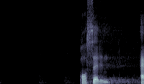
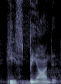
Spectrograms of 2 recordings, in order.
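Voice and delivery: ordinary talk, nothing marked

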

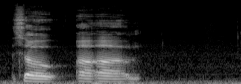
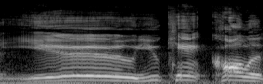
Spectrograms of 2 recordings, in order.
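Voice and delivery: mock disbelief; 3 semitones higher, much slower than usual. Mock response to offensive Nazi comparison.

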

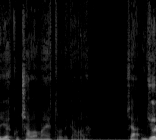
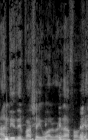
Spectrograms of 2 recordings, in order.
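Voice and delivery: louder, higher, laughing as you speak; amused, laughing; 5 semitones higher, 14 dB louder than usual. Real, not acted. Host to guest who chimed in, laughing. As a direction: tease warmly through a laugh.

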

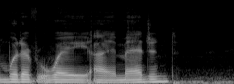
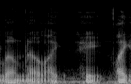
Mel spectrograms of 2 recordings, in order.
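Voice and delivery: whispered to himself; 5 semitones lower, 6 dB quieter than usual. Retold or imitated. Planning a nod to stranger.

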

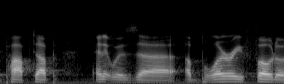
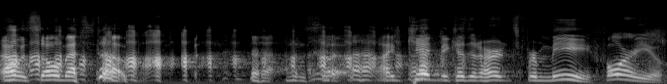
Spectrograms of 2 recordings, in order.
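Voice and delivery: higher voice, breaking up with laughter; laughing; 6 semitones higher, 4 dB louder, slower than usual. Real, not acted. Cohost admits the joke hurts, laughing helplessly. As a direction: try to talk through laughter you can't hold back. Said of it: "He wants to laugh so bad".

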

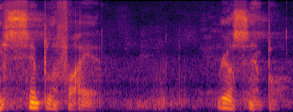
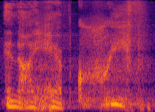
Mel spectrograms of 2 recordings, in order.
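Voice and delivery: hushed whisper, slowing at the end; slower than usual. Retold or imitated. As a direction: breathe it out like a confession. Father's testimony, continued.

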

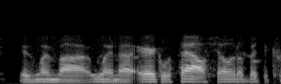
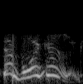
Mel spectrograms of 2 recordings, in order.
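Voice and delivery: mock audience member. Quoting audience member at the show.

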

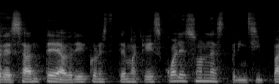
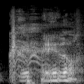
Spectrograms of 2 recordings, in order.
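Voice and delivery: loud, higher Chilango "qué pedo" at the locals; mock Chilango scolding; 6 semitones higher, 12 dB louder than usual. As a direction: jab at the Guadalajara folks in a Chilango accent. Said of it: "pinches tapatíos".

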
